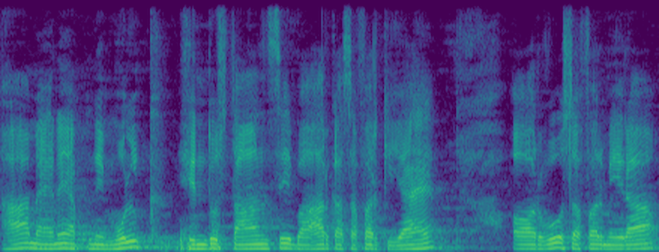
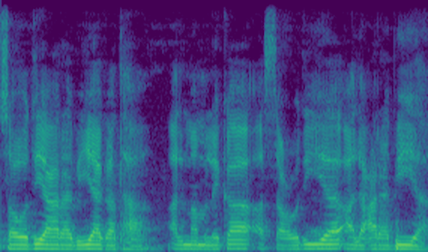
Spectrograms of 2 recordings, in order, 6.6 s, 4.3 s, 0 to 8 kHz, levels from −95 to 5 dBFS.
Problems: constant background noise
